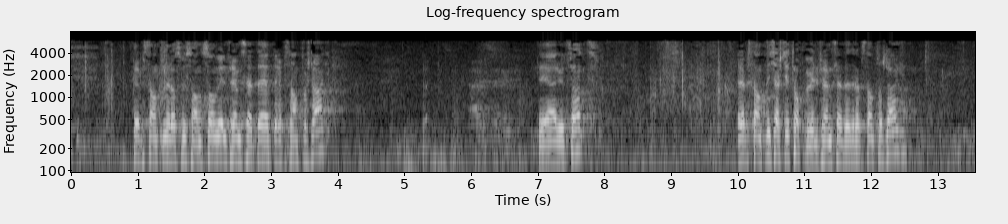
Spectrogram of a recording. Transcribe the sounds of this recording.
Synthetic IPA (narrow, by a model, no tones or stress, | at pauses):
ɾɛpɾəs̩ɑnt̪n̩ɾɑsmʉshɑnsɔnʋɪlfɾɛmsɛt̪ːəɛt̪ɾɛpɾəsɑnt̪fɔʂɭɑːɡ | d̪̥ɛæɾʉːt̪sɑt̪ | ɾɛpɾsn̩ɑnt̪n̩çæʂʈɪt̪ʰɔpːəʋɪlfɾɛmsɛt̪ːəɛt̪ɾɛpɾəs̩ɑnt̪fɔʂɭɑːɡ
